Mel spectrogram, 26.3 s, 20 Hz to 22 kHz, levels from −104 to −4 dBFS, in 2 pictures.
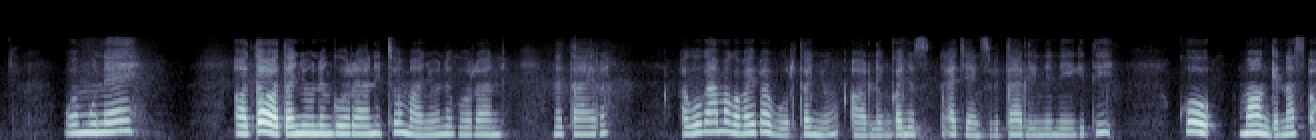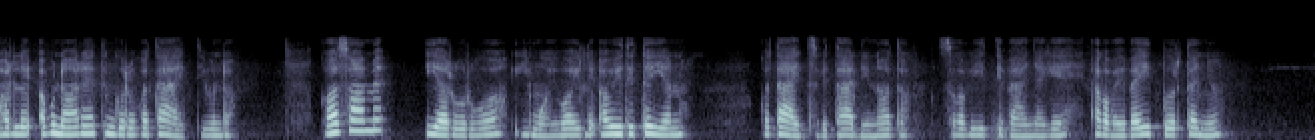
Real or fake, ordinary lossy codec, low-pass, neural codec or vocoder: real; none; 7.2 kHz; none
